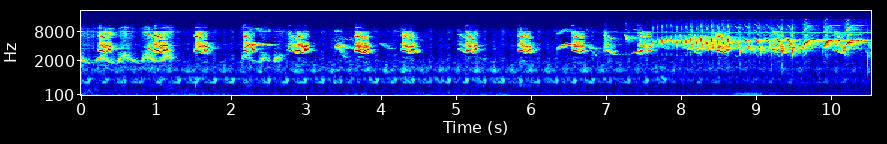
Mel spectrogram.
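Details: Gloster canary singing in a training recording: a series of short bright chirped notes at irregular spacing, then a fast buzzy trill near the end, with a faint steady low hum underneath.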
